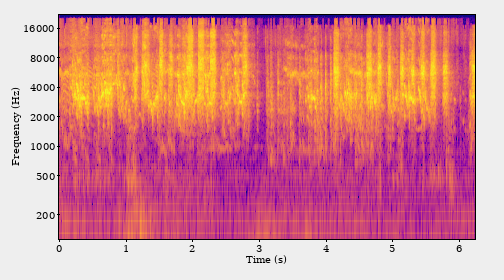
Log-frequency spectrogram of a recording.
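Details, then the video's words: Colony of colourful budgies with a breeding pair, a dense chatter of squawky, scratchy chirps and warbles crowded into rapid overlapping bursts, with brief lulls between. "Colourful Budgies Chirping Sounds"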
